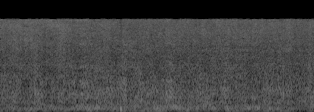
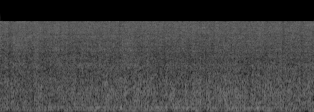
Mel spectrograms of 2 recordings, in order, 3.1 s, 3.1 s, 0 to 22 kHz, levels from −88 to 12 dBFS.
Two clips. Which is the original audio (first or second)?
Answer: second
